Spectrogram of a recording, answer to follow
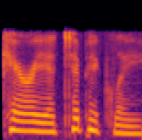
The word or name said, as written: karyotypically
